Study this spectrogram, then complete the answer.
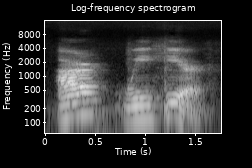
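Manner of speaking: "Are we here?" very slow, teacher model; slow model question. Shown as a demonstration. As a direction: spell out "Are we here?" slowly for students. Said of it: "para que usted practique la pronunciación".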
